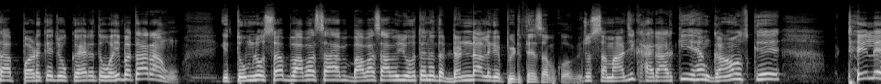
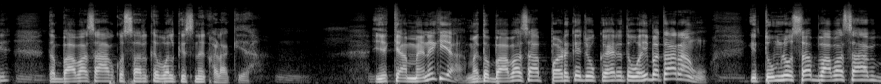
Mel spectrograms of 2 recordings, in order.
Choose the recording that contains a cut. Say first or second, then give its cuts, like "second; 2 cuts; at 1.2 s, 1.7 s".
first; 1 cut; at 5.8 s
